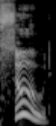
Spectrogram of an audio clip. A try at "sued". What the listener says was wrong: Why do you put the emphasis on the ood part? You're like sued. Why not just sued?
